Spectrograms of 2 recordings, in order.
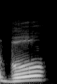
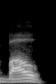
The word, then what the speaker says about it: bow: बो टाई भी होती है, जो जो टाई पहनते हैं गले में, जो छोटी सी टाई दाएं बाएं जा रही होती है। और बाओ, अच्छा उनका तलफ्फुज और स्पेलिंग्स वही है, जरा देखिएगा क्या फर्क है। स्पेलिंग्स वही है, BOW, बो टाई।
